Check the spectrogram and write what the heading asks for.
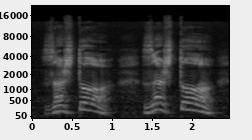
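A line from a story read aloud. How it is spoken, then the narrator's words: Desperate shout. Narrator (Russian): закричал он, едва удерживаясь на голом крутом обрыве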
